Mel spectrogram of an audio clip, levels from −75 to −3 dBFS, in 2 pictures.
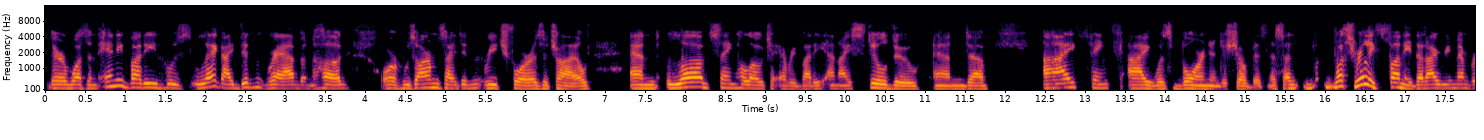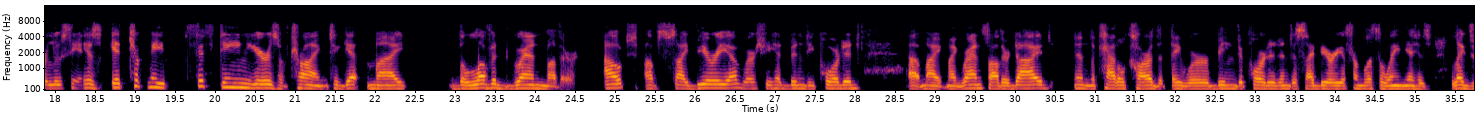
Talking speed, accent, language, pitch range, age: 150 wpm, American, English, 130-160 Hz, 60-79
